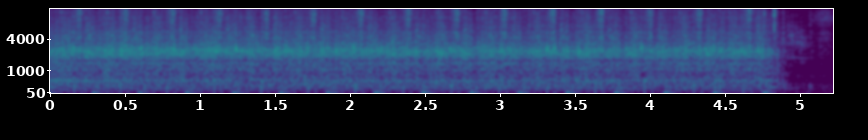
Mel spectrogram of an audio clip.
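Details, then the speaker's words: Abandoned lawn mower engine, crusty and found nearly seized with no oil, cranked by starter on a jumper: spins quickly and evenly with barely any drag on compression strokes; only a tiny bit of compression. "okay there's a tiny bit of compression but it is not not a lot"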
